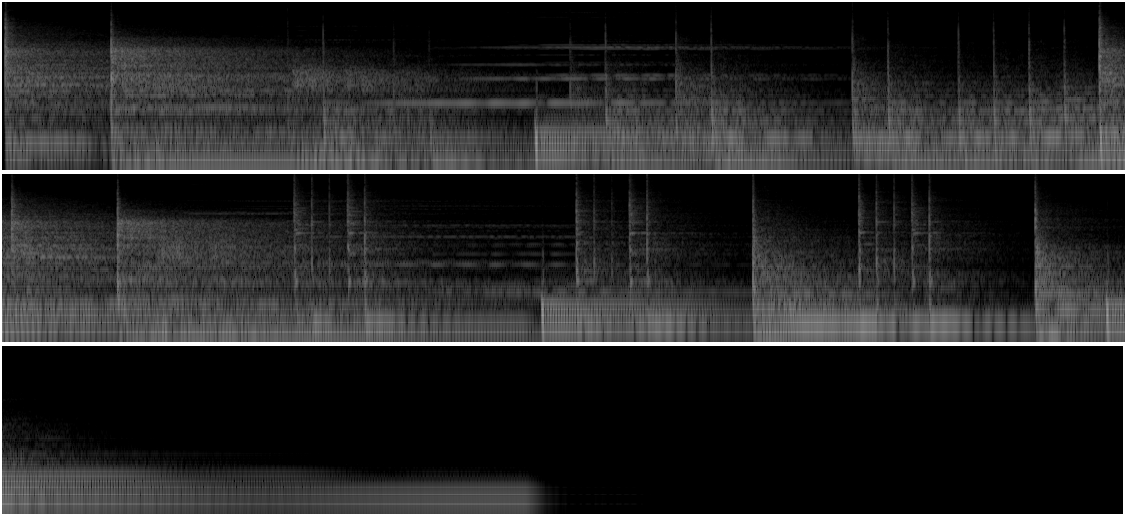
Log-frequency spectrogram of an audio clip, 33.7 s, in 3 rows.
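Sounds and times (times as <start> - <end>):
tension music: 0.0 - 24.8.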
